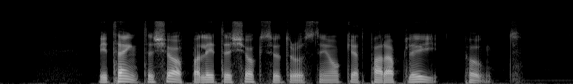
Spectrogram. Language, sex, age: Swedish, male, 34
